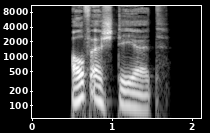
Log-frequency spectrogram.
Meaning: second-person plural dependent subjunctive I of auferstehen
- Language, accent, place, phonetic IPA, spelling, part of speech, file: German, Germany, Berlin, [ˈaʊ̯fʔɛɐ̯ˌʃteːət], auferstehet, verb, De-auferstehet.ogg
